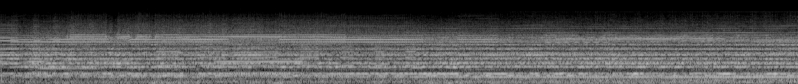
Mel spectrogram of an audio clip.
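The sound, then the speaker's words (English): Many car horns honk together as drivers answer a call for an amen, in one loud, sustained blare of overlapping tones that keeps going steadily for about eight seconds, with no voices. “And when I get ready in a minute, when I say, "Can I have an amen?" you honk your horn.”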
